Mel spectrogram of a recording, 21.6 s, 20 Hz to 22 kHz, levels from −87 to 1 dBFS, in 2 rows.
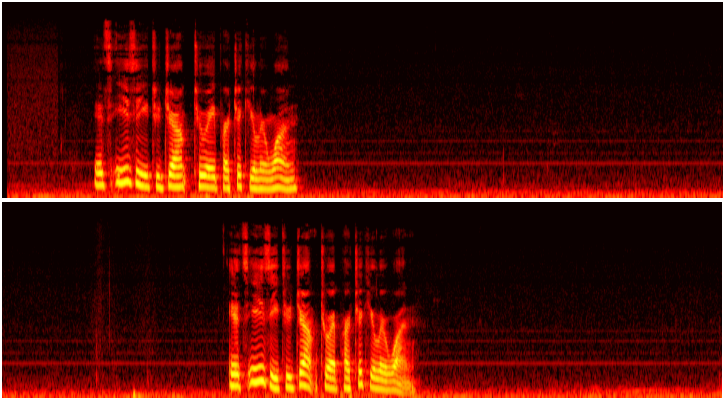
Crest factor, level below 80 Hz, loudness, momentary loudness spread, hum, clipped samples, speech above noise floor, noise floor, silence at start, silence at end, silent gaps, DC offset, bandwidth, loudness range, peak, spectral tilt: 22 dB; -48 dBFS; -25 LUFS; 14 LU; none; under 0.1%; 27 dB; -51 dBFS; 0.2 s; 0.2 s; none; under 0.1%; 16 kHz; 9 LU; -6 dBFS; -6 dB/octave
